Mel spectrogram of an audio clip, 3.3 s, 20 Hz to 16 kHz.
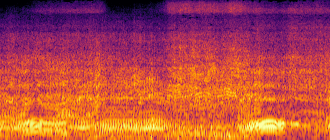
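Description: A 2023 Yamaha YZ450F dirt bike with a Yoshimura exhaust, engine running loud and close, holding a steady roar with two sharp throttle blips that rise and fall in pitch.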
